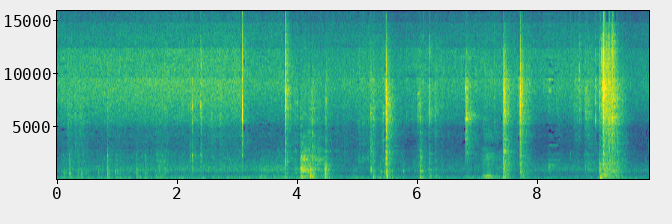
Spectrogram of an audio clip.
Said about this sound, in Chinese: 好，这底下有一个固定螺丝，我看能不能拿下来给大家看一看背面。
